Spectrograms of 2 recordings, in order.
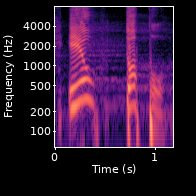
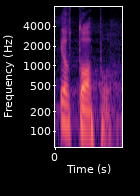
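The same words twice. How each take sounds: First: "Eu topo" slow, higher and louder, drawn out; stretched emphatic repeat. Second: Said in the usual way. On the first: Shown as a demonstration. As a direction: savor the words "Eu topo". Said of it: "Só isso, é só querer". ("Eu topo" lento, mais agudo e mais forte) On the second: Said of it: "nunca vou esquecer a resposta".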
